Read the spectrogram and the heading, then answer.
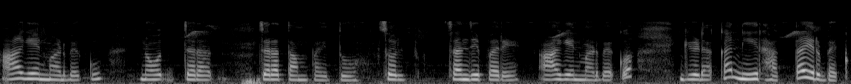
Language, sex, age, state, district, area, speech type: Kannada, female, 18-30, Karnataka, Bidar, urban, spontaneous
